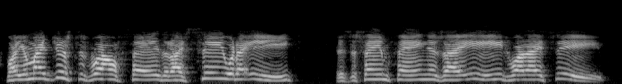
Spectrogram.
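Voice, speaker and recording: A man's voice: high voice, measured pace, voice pushed up. A man voicing the Hatter, an eccentric, rude, riddling man, with an abrupt, theatrical delivery. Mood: excitable. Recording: narrow phone-like sound.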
